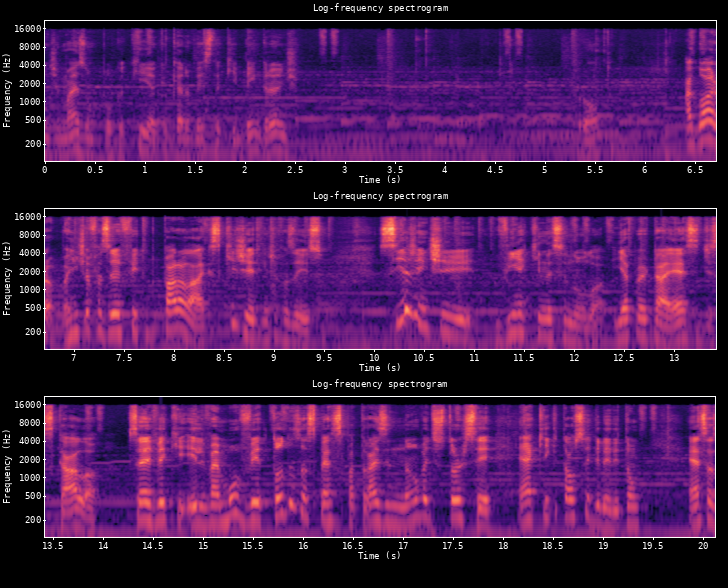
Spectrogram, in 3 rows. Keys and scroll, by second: 12.0 s, 17.9 ctrl+z.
